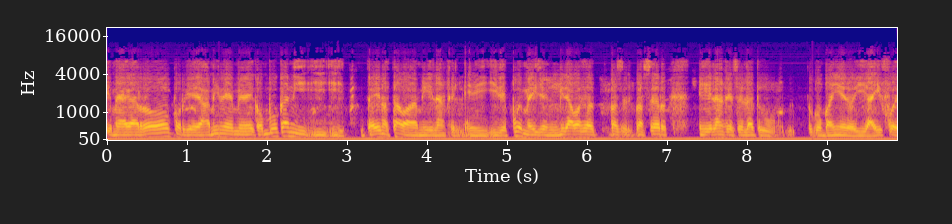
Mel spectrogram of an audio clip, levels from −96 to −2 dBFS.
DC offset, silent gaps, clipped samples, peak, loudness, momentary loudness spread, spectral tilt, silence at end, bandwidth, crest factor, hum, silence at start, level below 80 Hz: under 0.1%; none; under 0.1%; -2 dBFS; -18 LUFS; 6 LU; -4.5 dB/octave; 0 s; 11 kHz; 16 dB; none; 0 s; -32 dBFS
